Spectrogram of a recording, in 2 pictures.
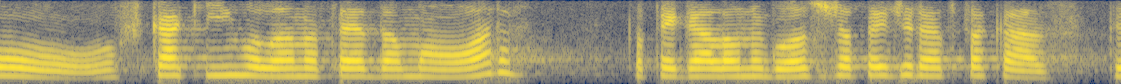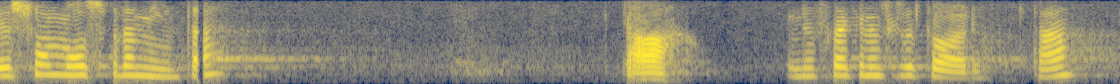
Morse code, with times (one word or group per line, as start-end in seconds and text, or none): none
